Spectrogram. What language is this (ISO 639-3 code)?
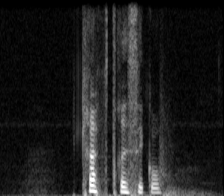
nor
